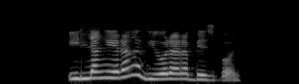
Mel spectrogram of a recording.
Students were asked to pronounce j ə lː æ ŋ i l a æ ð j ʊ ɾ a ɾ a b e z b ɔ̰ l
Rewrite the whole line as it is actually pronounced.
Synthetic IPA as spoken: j ə lː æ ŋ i ɾ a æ ð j ʊ ɾ a ɾ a b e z b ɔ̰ l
